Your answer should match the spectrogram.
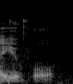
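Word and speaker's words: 遊穂: UFO ってどんな UFO？ – あ、そうか。 UFO じゃん。 – 遊ぶ方とか、稲穂の方と書いて。 UFO。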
